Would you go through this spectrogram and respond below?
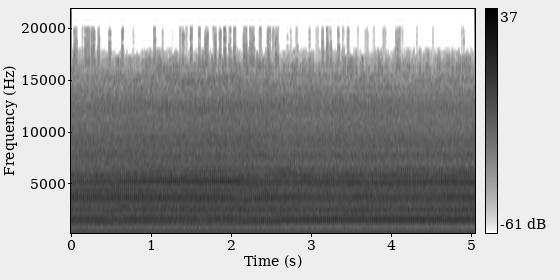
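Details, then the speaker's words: Mk6 VW GTI engine after repair of a seized exhaust-side balance shaft (new balance shafts, chain and tensioner), first start after cranking for oil pressure: smooth, even idle with a steady low drone, no knocks or rattles; sounds healthy. "Okay, first start, always a nerve wracker, but here we go. It's alive. Awesome. Sounds good."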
